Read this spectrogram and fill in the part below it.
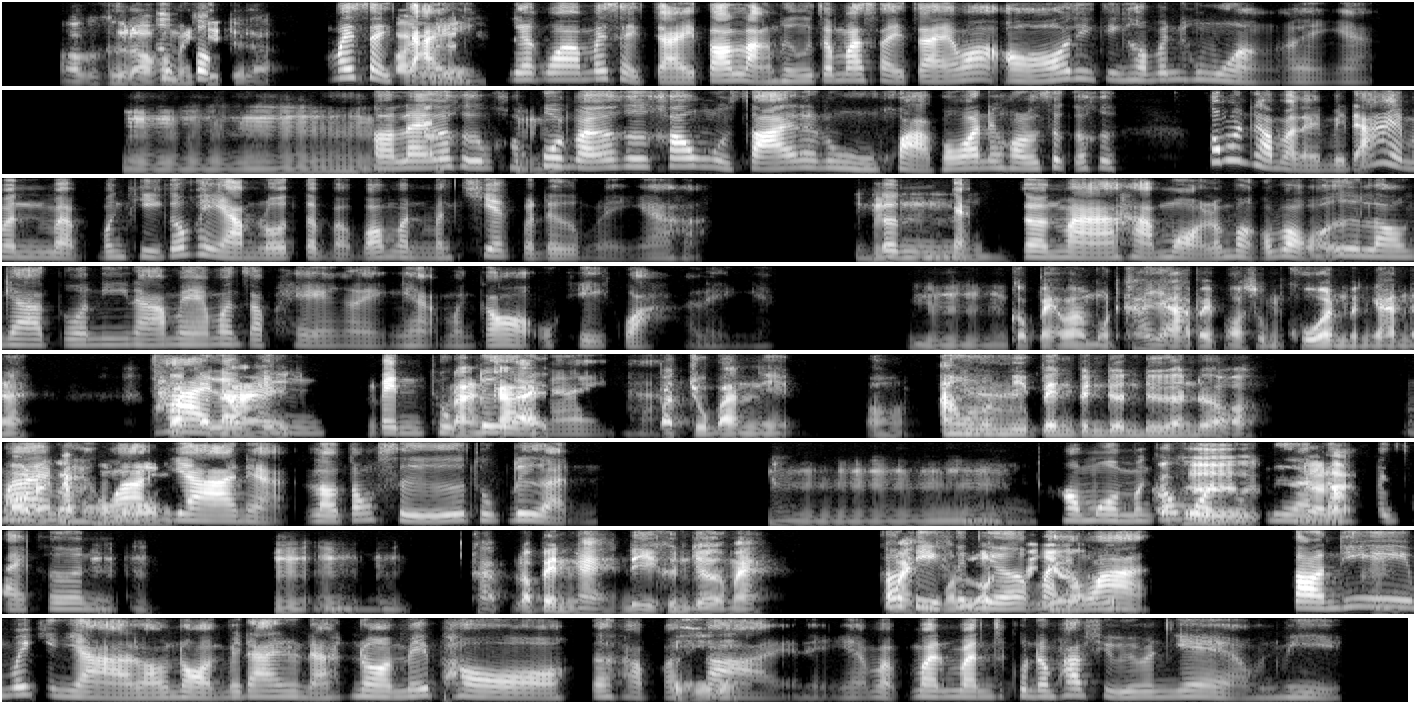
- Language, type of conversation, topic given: Thai, podcast, คุณรับมือกับคำวิจารณ์จากญาติอย่างไร?
- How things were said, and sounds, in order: other noise; surprised: "อ้าว มันมีเป็น เป็นเดือน ๆ ด้วยเหรอ ?"; drawn out: "อืม"; in English: "ไซเกิล"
